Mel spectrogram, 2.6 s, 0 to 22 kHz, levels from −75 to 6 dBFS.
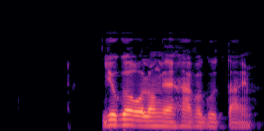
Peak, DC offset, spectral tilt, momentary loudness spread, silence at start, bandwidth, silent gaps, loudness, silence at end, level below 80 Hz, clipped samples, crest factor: -2 dBFS; under 0.1%; -6 dB/octave; 13 LU; 1 s; 9.2 kHz; none; -18 LUFS; 0.15 s; -58 dBFS; under 0.1%; 18 dB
